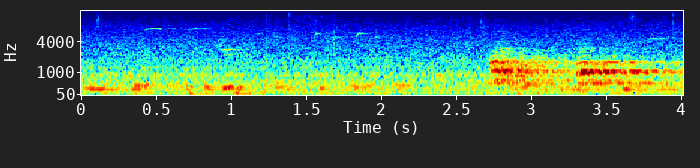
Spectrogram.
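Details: Eurasian bullfinch giving soft, low whistled notes with faint harmonics in the second half, two short piping calls after a quiet start. A faint background hiss and a few distant chirps are also present.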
